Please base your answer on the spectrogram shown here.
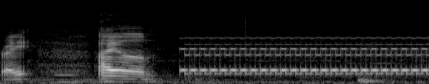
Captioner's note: phone ringing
